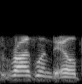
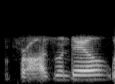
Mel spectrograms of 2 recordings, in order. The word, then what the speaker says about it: Roslindale: Rosendale? – It's called Roslindale, but apparently the true Boston way to say it is Roslindale with a V in the front.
